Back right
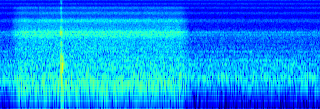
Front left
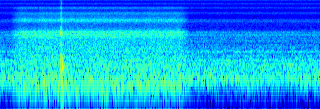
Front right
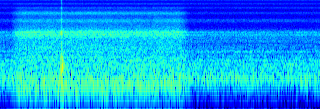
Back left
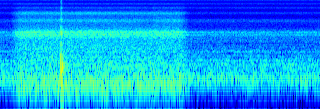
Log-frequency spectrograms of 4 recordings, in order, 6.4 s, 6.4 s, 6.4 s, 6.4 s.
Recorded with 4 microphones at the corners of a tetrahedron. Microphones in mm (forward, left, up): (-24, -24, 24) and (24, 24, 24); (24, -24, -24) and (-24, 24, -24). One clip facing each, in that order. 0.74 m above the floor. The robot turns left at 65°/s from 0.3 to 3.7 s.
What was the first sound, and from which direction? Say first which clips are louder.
A pop: even, back left 4 dB; 130° left.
